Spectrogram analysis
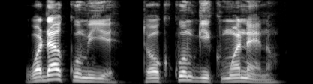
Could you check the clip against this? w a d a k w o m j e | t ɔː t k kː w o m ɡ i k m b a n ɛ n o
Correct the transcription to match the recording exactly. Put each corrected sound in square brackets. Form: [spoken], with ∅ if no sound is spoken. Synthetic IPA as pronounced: w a d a k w o m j e | t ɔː [∅] k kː w o m ɡ i k m [w] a n ɛ n [ɔ]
